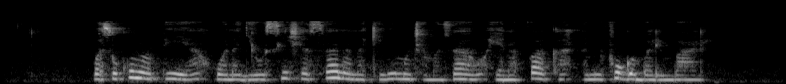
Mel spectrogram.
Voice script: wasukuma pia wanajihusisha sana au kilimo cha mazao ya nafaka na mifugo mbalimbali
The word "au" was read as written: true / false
false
